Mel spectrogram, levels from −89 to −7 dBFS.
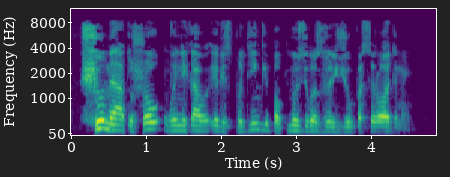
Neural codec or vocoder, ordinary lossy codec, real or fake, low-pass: codec, 44.1 kHz, 7.8 kbps, Pupu-Codec; MP3, 32 kbps; fake; 10.8 kHz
